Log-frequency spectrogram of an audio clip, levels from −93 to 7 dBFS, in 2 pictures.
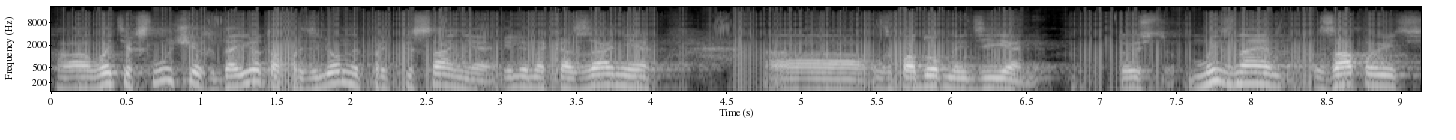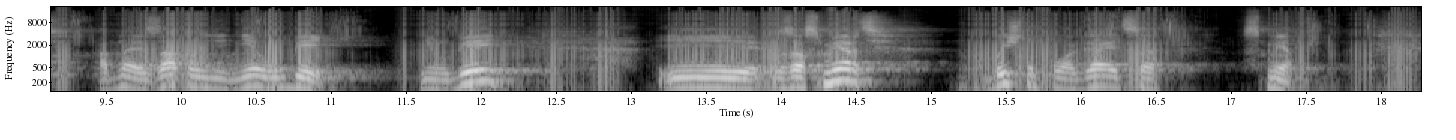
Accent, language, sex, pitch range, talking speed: native, Russian, male, 135-185 Hz, 95 wpm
